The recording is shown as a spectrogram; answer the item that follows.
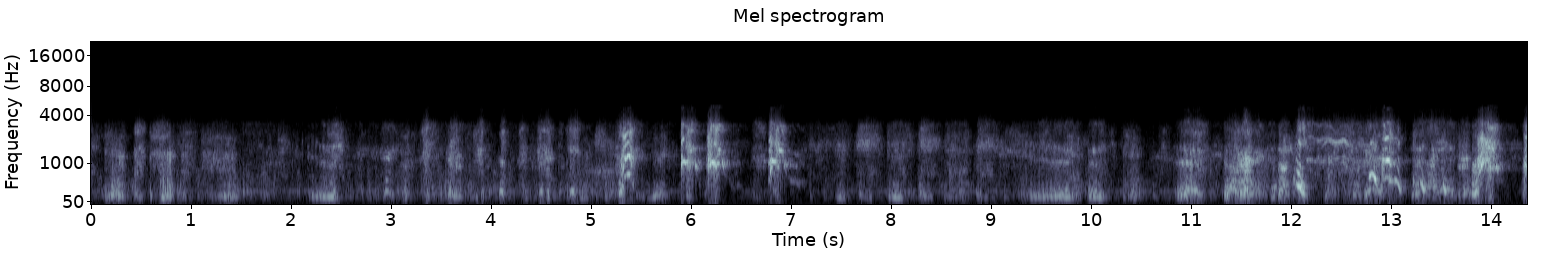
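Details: A pug and a mutt play-fight on a bed at home. Rapid yips, short barks and throaty growls tumble out almost continuously, rising in intensity toward the end.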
